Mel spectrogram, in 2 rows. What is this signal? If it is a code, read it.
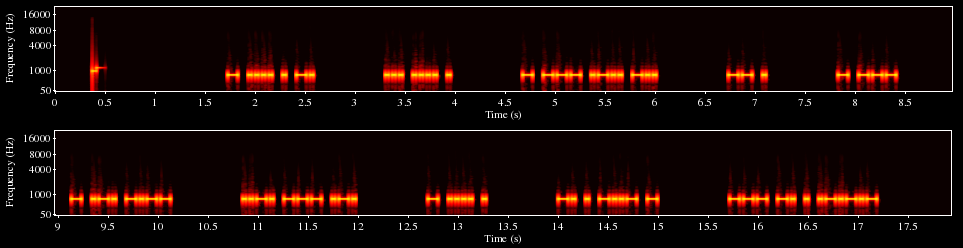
Morse code, heard as a keyed tone, about 36 wpm, 700 Hz. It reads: THEN SHE TOLD ME TO TRY FOR THE NEXT ONE.
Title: 3x Word-Spacing - Sentences from Top 400 Words - 35wpm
